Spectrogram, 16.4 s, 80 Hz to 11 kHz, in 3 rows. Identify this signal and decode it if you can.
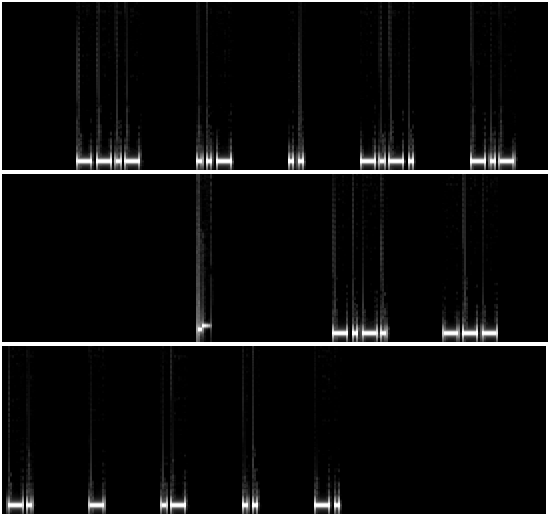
Morse code, heard as a keyed tone, about 25 wpm, spaced as for 12 wpm, 700 Hz. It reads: QUICK CONTAIN
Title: 4x Character Spacing - Top 500 Words - 25wpm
